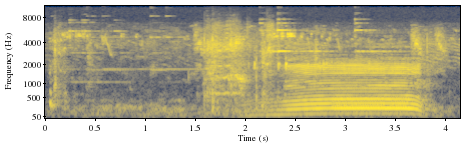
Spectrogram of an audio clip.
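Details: A bullock cart racing bull gives a single long, steady, deep moo that lasts about a second and a half. Before it come softer rustling sounds and a short voice-like noise.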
